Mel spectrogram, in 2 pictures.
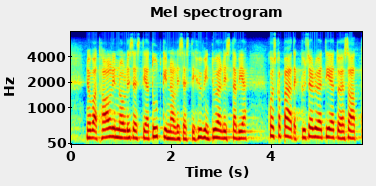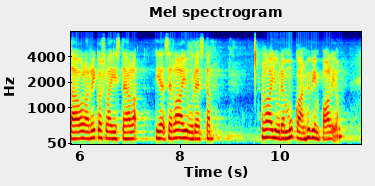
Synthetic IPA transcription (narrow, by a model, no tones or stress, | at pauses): neo̞ʋɑt̪hɑlːinːolːisest̪ijɑt̪ut̪kinːɑlːise̞st̪ihyʋint̪yølːist̪æʋiæ | ko̞skɑpæːt̪ekːyselyjæt̪iet̪ojɑsɑːt̪ːɑːolːɑrriko̞slɑjist̪ɑjɑɑ | jɑselɑːjuːdest̪ɑ | lɑːjuːdemmukɑːnɦyʋimpɑljo̰n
